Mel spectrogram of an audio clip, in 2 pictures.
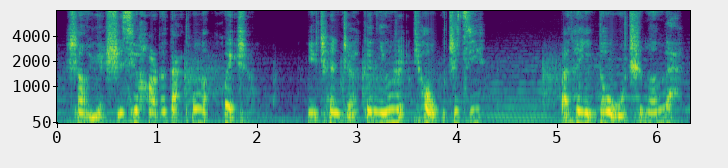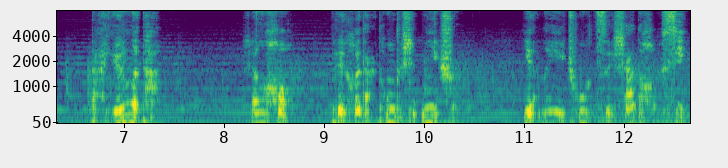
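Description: A man's voice: very high-pitched, moderate pace, recorded from a distance, faint music behind. A man playing a sly, mocking blackmailer who disguises his voice with a strained, squeezed delivery in an audio drama. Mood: mocking, menacing.

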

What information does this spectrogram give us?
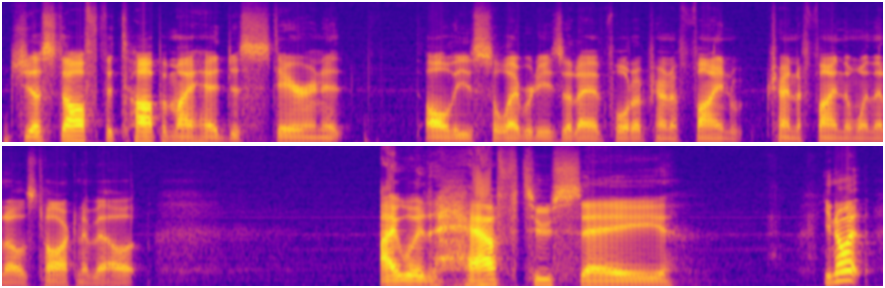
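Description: A young man with a deep voice, rambling and self-deprecating as he answers viewer questions in a casual vlog. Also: measured pace, bright, forceful tone, smooth, no echo.

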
